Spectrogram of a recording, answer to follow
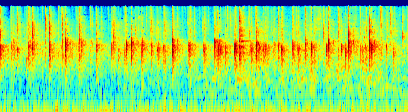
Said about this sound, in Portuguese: As palmas ecoaram na sala rápidas.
